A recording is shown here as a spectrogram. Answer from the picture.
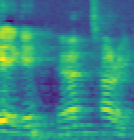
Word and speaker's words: Tariq: Yeah, Tariq. How do you spell it?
